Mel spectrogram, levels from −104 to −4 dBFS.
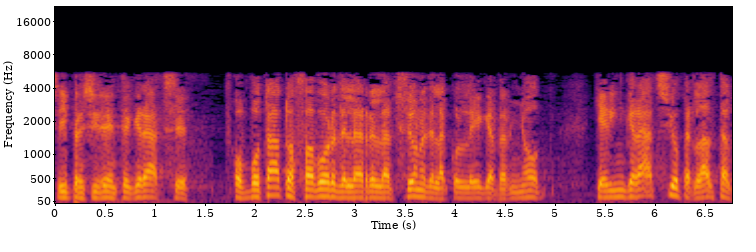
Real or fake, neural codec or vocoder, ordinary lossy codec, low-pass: real; none; none; 5.4 kHz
